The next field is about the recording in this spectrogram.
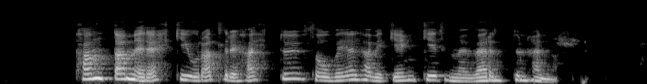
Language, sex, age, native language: Icelandic, female, 50-59, Icelandic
